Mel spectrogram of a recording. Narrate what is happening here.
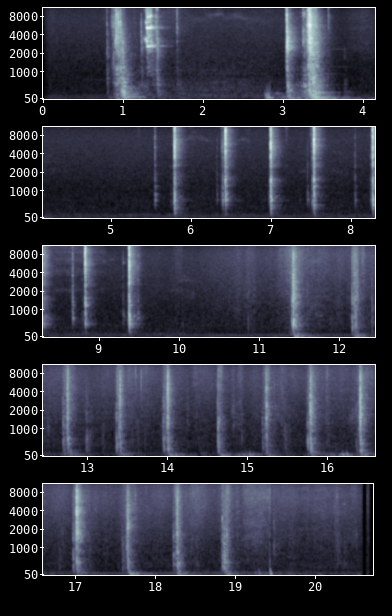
I opened the doors, then turn on the light and walked towards the table.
